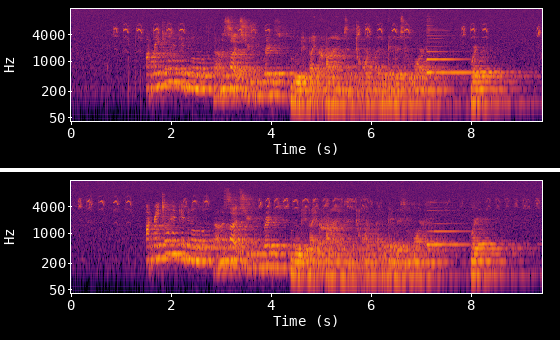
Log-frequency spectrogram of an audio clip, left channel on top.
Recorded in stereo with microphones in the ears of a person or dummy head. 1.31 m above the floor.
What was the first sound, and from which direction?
A woman speaking, 40° right (ahead or behind).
